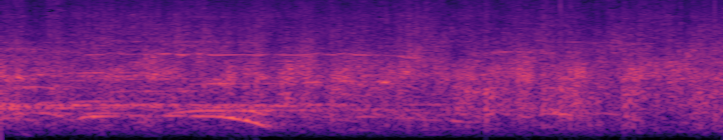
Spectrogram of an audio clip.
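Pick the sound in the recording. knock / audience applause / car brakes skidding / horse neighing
audience applause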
